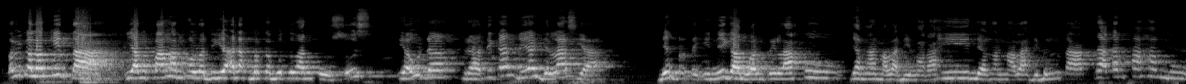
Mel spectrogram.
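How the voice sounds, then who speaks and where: A woman's voice: sits high, a little fast. A woman presenting at a workshop for teachers, chatty and casual, speaking straight to the audience as sir and ma'am. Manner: chatty, addresses listeners directly as sir and ma'am. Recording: echoey room.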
